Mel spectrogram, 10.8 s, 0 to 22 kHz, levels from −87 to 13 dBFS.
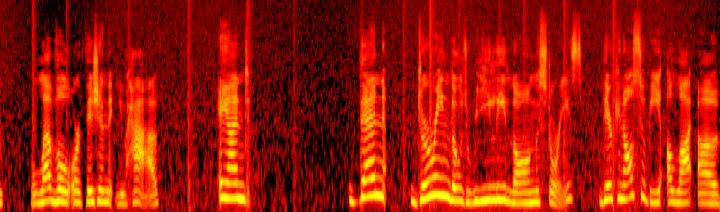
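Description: Throughout the clip, overdone noise removal is at work: a noise reduction stage set too aggressively keeps cutting individual frequency bands whenever they sit close to its noise estimate, so the background drops and breaks up into twinkling specks, and quieter parts of the speech vanish.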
